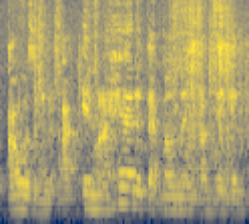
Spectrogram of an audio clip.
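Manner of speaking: ordinary talk, nothing marked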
